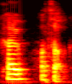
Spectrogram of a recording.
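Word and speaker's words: Qaqortoq: We went on a walking tour in Kotok, and the tour guide told us how to pronounce it. So yeah, Kotok, not how it looks at all.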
